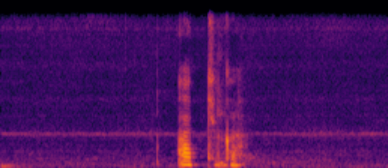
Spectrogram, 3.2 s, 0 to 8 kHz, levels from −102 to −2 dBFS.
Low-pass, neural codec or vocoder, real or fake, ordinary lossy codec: 7.2 kHz; codec, 16 kHz, 4 kbps, X-Codec, HuBERT features, trained on general audio; fake; none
